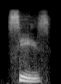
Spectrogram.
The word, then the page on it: SIS: Indian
